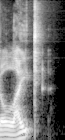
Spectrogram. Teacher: I say light with a very short vowel for I because I'm Canadian and we have a thing called Canadian Rising that uh uh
